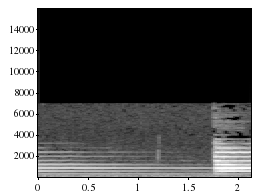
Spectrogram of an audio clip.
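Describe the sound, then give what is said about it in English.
Church bells ring in a cacophony, sustained layered tones humming steadily before a fresh, louder strike near the end renews the ringing. “I recall a cacophony of church bells.”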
